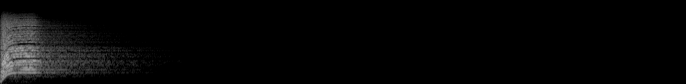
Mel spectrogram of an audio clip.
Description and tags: A recreation of the typical MGS detected lead.
alert, detected, gear, Metal, solid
